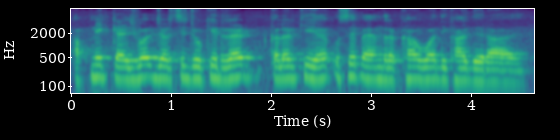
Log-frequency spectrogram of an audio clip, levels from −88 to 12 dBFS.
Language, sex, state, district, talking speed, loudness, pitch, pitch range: Hindi, male, Uttar Pradesh, Lucknow, 220 wpm, -14 LUFS, 150 Hz, 145-165 Hz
